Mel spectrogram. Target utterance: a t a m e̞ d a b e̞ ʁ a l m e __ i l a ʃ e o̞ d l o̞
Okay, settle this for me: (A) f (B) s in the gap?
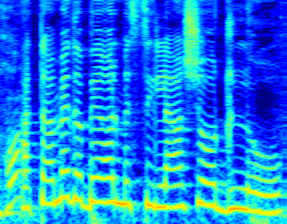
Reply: B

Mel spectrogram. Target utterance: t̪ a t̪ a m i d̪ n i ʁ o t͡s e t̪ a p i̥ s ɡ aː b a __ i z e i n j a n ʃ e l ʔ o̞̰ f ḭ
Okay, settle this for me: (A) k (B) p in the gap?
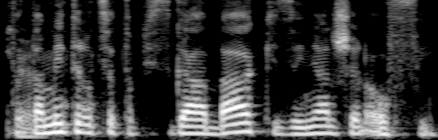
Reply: A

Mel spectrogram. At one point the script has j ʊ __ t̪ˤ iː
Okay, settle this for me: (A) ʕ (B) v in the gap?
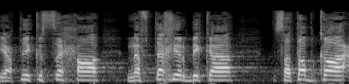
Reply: A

